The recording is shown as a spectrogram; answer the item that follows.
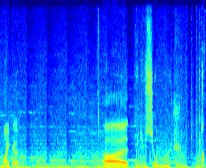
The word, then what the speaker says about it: Micah: Is it pronounced Mika? I was told it was pronounced Micah.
